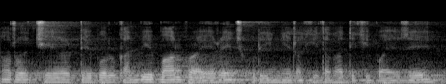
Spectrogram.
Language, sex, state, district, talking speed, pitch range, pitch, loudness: Nagamese, male, Nagaland, Dimapur, 200 wpm, 100-105 Hz, 105 Hz, -22 LUFS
